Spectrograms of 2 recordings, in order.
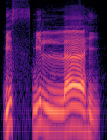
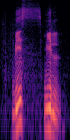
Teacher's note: ketika lam bertasydid, maka lidah kita naik ke langit-langit.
